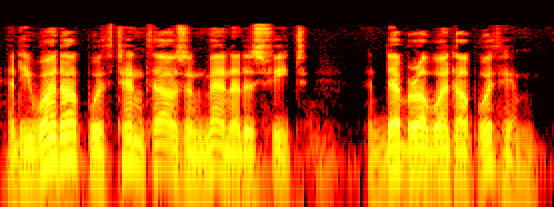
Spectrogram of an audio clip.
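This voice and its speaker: A man narrating scripture from a script in a measured, solemn manner with archaic biblical wording. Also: lowish voice, lively intonation, fairly bright tone. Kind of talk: scripted scripture narration, King James Bible.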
